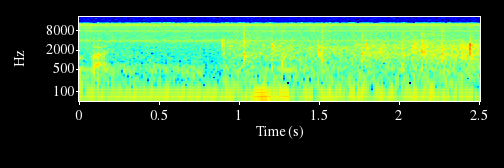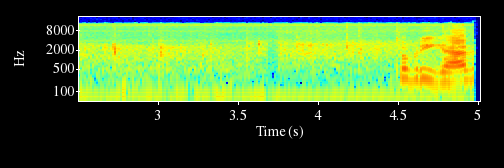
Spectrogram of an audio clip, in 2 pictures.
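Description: A man claps his hands in scattered applause.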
